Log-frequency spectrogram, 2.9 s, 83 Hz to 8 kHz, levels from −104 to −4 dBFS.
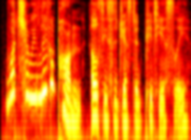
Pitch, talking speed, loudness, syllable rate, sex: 225 Hz, 165 wpm, -18 LUFS, 5.5 syllables/s, female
